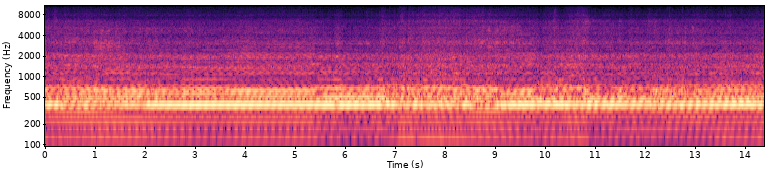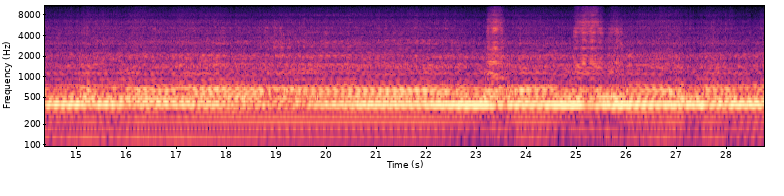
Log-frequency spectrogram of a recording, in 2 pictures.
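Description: Dremel Moto-Shop scroll saw running steadily as its blade cuts through 5 mm plywood, a constant motor hum. Twice near the end there is a brief click.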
